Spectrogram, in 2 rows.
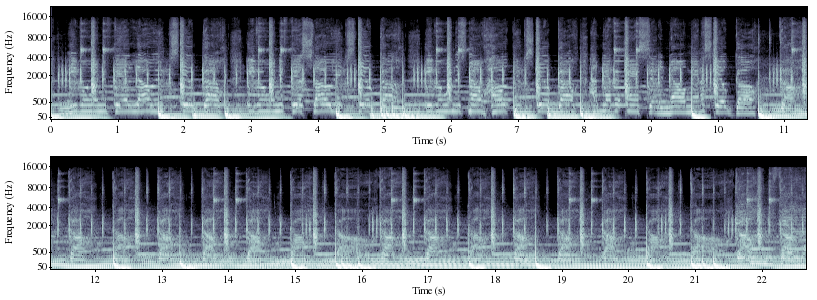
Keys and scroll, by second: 4.2 ctrl+alt+shift+e.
